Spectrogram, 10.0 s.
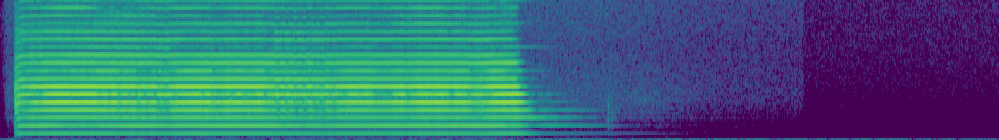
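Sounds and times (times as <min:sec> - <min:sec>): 
violin bowed arco notes: 0:00.2 - 0:06.0.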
